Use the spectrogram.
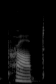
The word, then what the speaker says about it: propped: 발음부터 propped 자, P나 K나 T 같은 이런 성대가 울리지 않는 자음, 크, 프, 트 이런 자음 뒤에 ed는 t로 발음이 되고 소리가 살짝 붙으면서 propped against, propped against, propped against, propped against 이렇게 발음이 돼요.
